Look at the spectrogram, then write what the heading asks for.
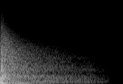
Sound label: Kick, Yamaha RY20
